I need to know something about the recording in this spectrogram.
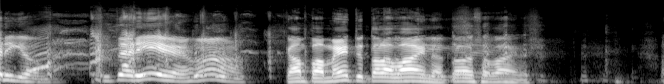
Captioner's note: laughing; speaking In Foreign Language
